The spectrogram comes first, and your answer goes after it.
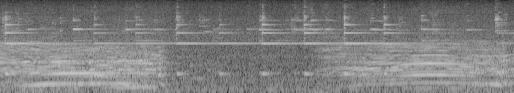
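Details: Two long, wavering cow moos on a farm. A ringing cowbell clinks and chimes steadily throughout, holding a clear high tone.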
